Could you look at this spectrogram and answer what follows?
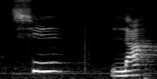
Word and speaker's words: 신라: L 쓴다라고 보시면 되고, 예를 들어서 우리가 신라 쓴다라고 생각하면 우리는 이거 발음이 어떻게 되니? 신라 이렇게 되잖아. 그러면은 리을은 L로 써요. 그래서 실라 이렇게 되겠지, 그치?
